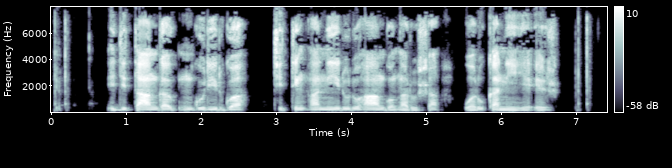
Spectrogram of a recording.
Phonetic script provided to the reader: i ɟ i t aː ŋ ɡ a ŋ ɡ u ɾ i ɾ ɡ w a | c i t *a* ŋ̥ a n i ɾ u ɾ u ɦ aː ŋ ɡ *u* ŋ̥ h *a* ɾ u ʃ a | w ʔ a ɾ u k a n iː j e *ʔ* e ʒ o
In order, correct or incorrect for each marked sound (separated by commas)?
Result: incorrect, incorrect, correct, correct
